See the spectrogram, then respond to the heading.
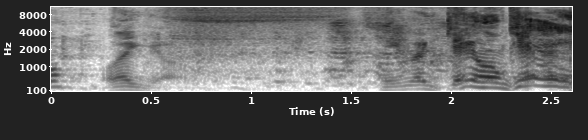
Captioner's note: laughter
